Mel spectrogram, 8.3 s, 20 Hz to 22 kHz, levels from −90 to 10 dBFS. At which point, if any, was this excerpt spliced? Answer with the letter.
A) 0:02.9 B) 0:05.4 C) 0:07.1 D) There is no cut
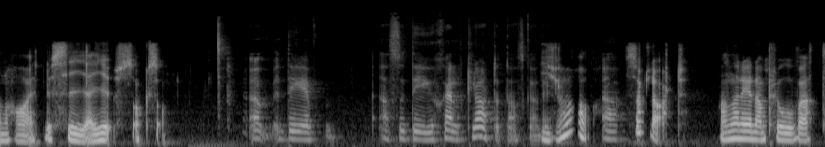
D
